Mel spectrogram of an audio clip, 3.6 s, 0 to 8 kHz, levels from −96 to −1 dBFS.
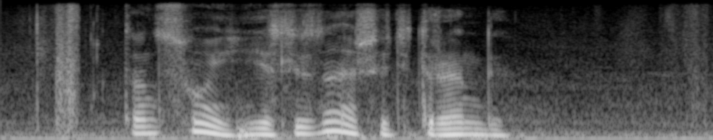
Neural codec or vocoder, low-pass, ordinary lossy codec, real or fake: none; 7.2 kHz; none; real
